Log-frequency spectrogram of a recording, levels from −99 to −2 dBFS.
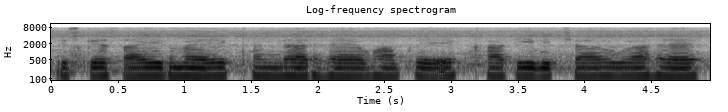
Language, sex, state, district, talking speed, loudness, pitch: Hindi, male, Jharkhand, Deoghar, 170 wpm, -14 LUFS, 130 Hz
